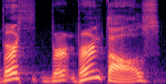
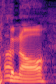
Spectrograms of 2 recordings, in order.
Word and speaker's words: Bernthal: But Bernthal's. You always say it wrong. Berthenol.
